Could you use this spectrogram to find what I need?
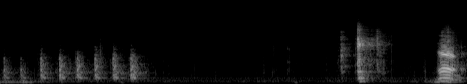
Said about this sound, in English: She tied it into a knot over a walking cane and came down and knocked on the door of her employer's room.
